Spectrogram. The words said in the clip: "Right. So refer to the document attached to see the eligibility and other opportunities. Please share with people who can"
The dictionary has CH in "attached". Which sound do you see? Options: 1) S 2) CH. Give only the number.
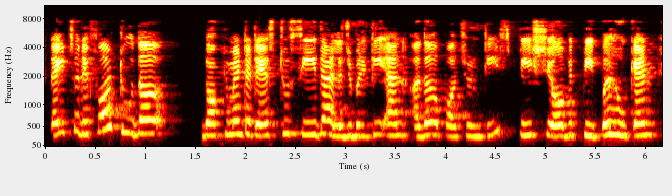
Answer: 1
